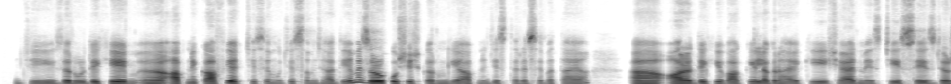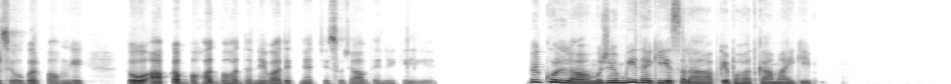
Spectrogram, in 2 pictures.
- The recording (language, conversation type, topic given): Hindi, advice, चोट के बाद फिर से व्यायाम शुरू करने के डर को मैं कैसे दूर कर सकता/सकती हूँ?
- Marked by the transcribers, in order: static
